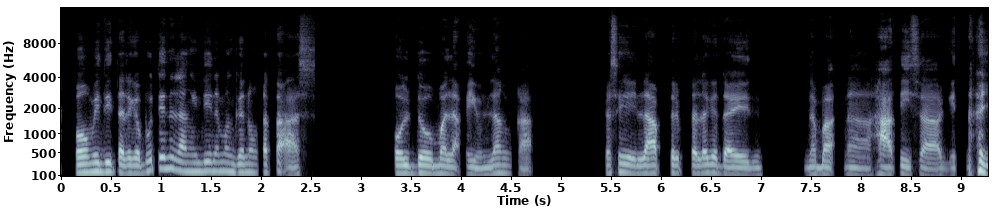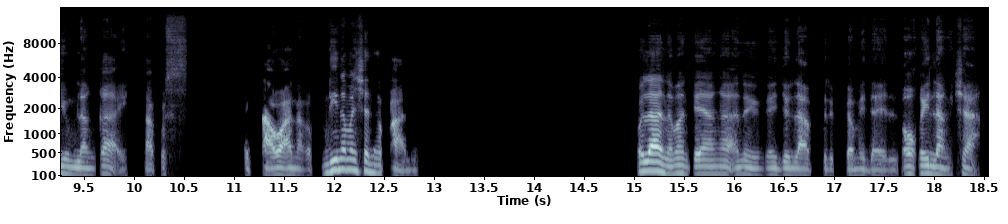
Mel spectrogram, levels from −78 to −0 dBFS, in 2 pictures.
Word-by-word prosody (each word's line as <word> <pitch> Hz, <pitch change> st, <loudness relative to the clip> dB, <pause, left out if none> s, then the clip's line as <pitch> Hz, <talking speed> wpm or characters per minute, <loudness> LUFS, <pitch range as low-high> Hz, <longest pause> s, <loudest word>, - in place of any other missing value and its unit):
comedy 145 Hz, +3 st, +5 dB
talaga, 130 Hz, 0 st, +3 dB
buti 175 Hz, +7 st, 0 dB
na 200 Hz, -, 0 dB
lang 155 Hz, -1 st, +1 dB
hindi 155 Hz, +1 st, 0 dB
naman 155 Hz, -1 st, -2 dB
ganun 140 Hz, 0 st, -1 dB
kataas. -, -, -1 dB, 0.8 s
Although 125 Hz, 0 st, +3 dB
malaki 115 Hz, -2 st, 0 dB
yung 105 Hz, +2 st, -3 dB
langka, 125 Hz, -6 st, -3 dB, 0.7 s
kasi 130 Hz, +1 st, 0 dB
laugh 125 Hz, 0 st, +5 dB
trip 130 Hz, -1 st, -1 dB
talaga 130 Hz, +2 st, +2 dB
dahil 110 Hz, -2 st, +1 dB, 0.4 s
naba 110 Hz, 0 st, 0 dB
nahati 110 Hz, +2 st, +1 dB
sa 95 Hz, -3 st, 0 dB
gitna 105 Hz, +1 st, -10 dB
yung 120 Hz, -5 st, -2 dB
langka, 105 Hz, -1 st, -3 dB
eh, -, -, -16 dB, 0.2 s
tapos -, -, -9 dB, 0.6 s
nagtawanan 100 Hz, -2 st, +2 dB
kami. -, -, -60 dB
Hindi 155 Hz, +6 st, +2 dB
naman 185 Hz, -1 st, +2 dB
siya 165 Hz, -1 st, 0 dB
napano. 85 Hz, -9 st, -4 dB, 2.2 s
Wala 160 Hz, -1 st, +8 dB
naman, 125 Hz, 0 st, -1 dB
kaya 120 Hz, 0 st, 0 dB
nga 120 Hz, -1 st, -4 dB
ano 110 Hz, -, -5 dB
yung 105 Hz, -2 st, -4 dB
medyo 105 Hz, 0 st, -6 dB
laugh 100 Hz, -2 st, -1 dB
trip -, -, -14 dB
kami 95 Hz, +1 st, -5 dB
dahil 90 Hz, -1 st, -8 dB
okey 120 Hz, +2 st, 0 dB
lang 110 Hz, -4 st, 0 dB
siya. -, -, -1 dB
120 Hz, 150 wpm, -24 LUFS, 105-135 Hz, 2.2 s, Wala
